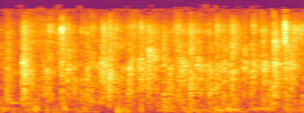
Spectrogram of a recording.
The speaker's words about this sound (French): Une bonne main d'applaudissements, encore une fois.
